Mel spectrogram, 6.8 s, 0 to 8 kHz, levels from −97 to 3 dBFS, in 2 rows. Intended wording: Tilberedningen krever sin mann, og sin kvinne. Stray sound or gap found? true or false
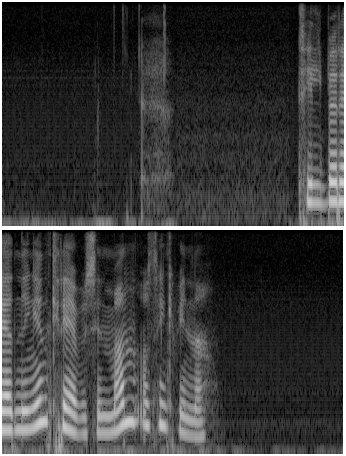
false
